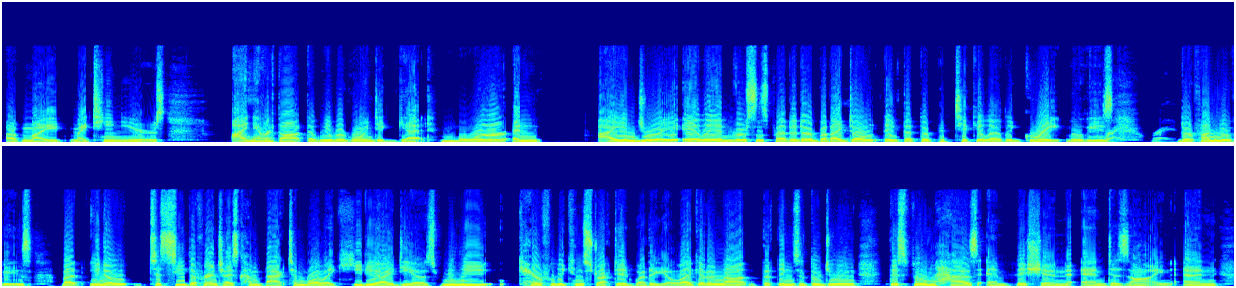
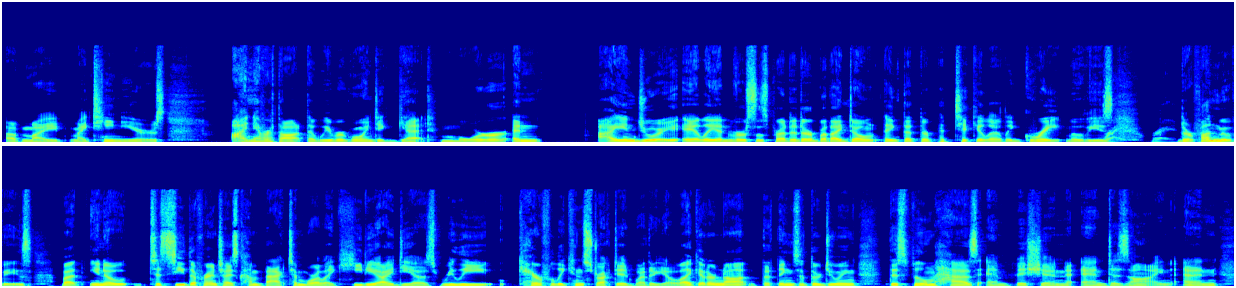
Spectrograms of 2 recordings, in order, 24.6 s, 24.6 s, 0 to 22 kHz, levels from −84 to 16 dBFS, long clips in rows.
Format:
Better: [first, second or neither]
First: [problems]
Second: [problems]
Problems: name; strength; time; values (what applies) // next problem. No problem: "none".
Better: second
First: distortion; heavy; 18% of the sound clipped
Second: none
